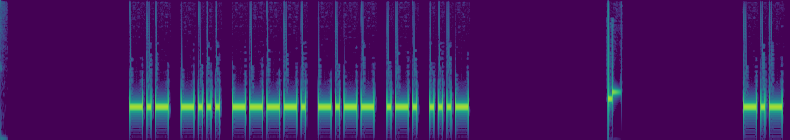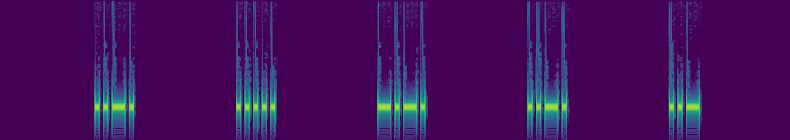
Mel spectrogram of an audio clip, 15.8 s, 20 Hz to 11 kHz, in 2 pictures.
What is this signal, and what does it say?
Morse code, heard as a keyed tone, about 28 wpm, spaced as for 12 wpm, 700 Hz. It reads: KB9YRV KF5CFU
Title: USA Call Signs - 6 Characters - 8x Character Spacing - 28wpm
